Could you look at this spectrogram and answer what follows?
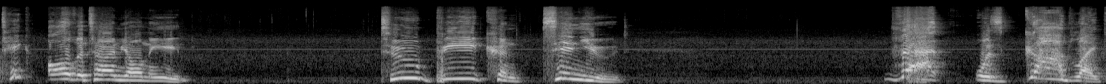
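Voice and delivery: stretched-out, reverent hype; awed and emphatic. Real, not acted. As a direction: savour each word in amazement. Awed after the reveal ends.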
